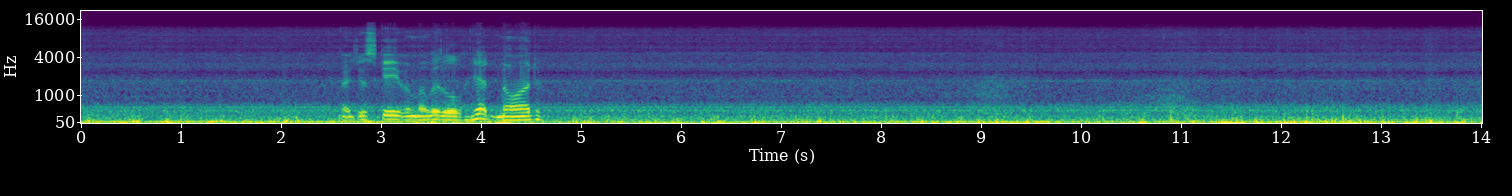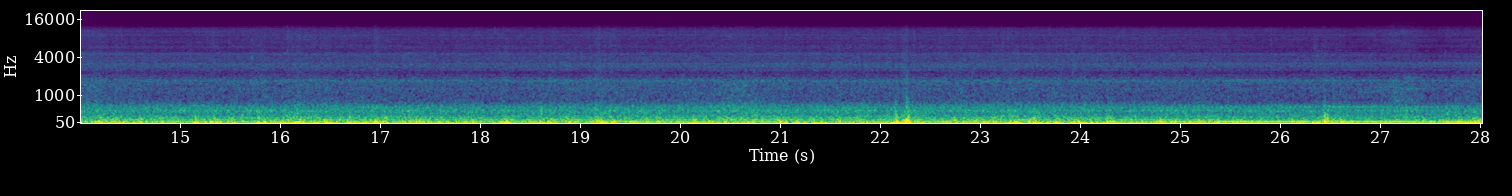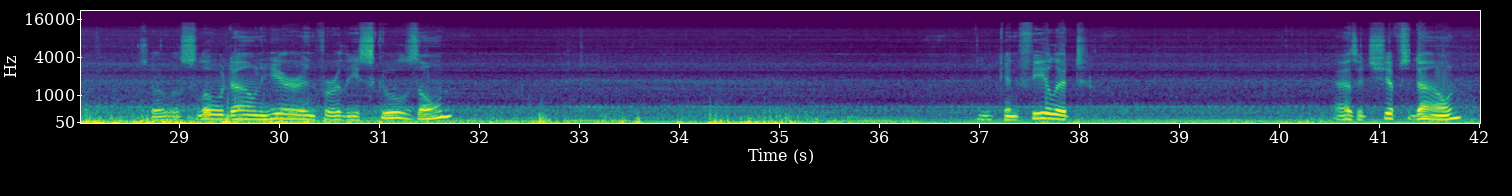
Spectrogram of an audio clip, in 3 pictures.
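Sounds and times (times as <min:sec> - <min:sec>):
wind rumbling on microphone: 0:00.0 - 0:39.3
engine running steadily: 0:00.0 - 0:42.0.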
